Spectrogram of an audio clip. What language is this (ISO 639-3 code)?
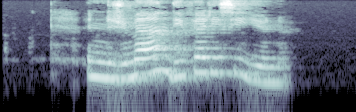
kab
